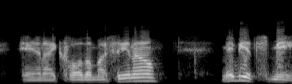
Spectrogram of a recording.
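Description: Speaking with an American accent, a man uses a medium pitch, a bright, sharp tone, and ordinary pitch variation, heard dry and close with no echo. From upstate New York (Troy). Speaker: actor and karate master. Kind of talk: interview. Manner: halting.

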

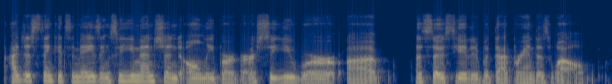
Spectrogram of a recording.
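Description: Her very deep, low voice carries vocal fry as this woman speaks at a fairly quick pace with very even loudness and ordinary pitch variation. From Louisiana. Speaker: podcast host and TV news presenter. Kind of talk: interview.

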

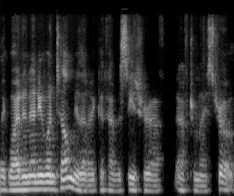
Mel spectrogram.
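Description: A man speaks in an ordinary speaking voice with an American accent, his medium pitch held to fairly even intonation. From US South, New Orleans. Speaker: neurologist. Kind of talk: interview.

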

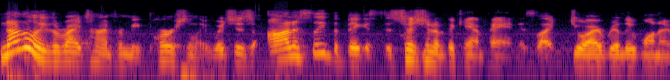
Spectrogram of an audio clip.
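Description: A man rushes along at a very fast pace with hardly any pauses. His loudness swings widely, and the sound is dry and close with no echo. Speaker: city council candidate. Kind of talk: interview.

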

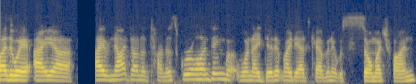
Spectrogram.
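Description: In a Wisconsin accent, a woman speaks at a very fast pace with fairly even intonation. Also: medium pitch for a woman. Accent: Midwest (Wisconsin) accent, kept. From Wisconsin, Fort Atkinson. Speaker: hunter and outdoor TV personality. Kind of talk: casual interview chat.

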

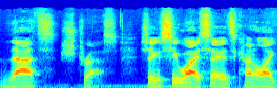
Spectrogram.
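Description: Room echo is audible as a man with a fairly low-pitched voice talks at a moderate pace. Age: 60s. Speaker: functional medicine doctor. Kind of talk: monologue lecture. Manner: repetitive, halting restarts.

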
